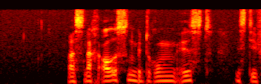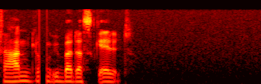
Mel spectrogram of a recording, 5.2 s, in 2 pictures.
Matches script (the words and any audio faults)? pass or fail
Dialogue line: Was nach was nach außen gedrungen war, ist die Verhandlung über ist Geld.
fail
